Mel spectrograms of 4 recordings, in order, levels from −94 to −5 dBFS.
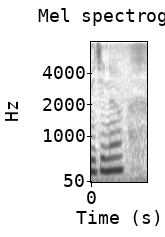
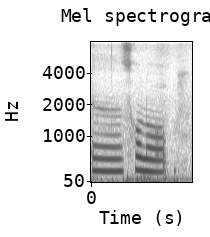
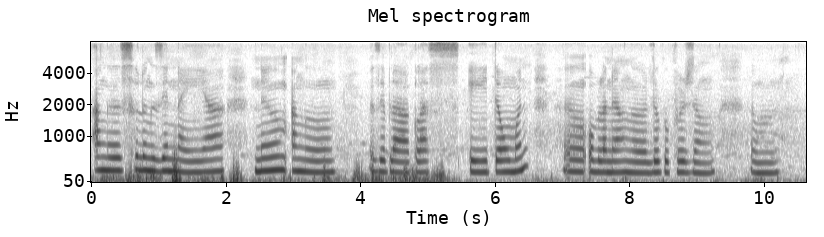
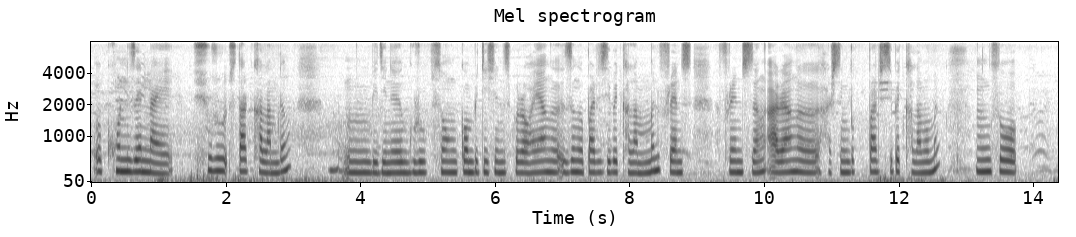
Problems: low volume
